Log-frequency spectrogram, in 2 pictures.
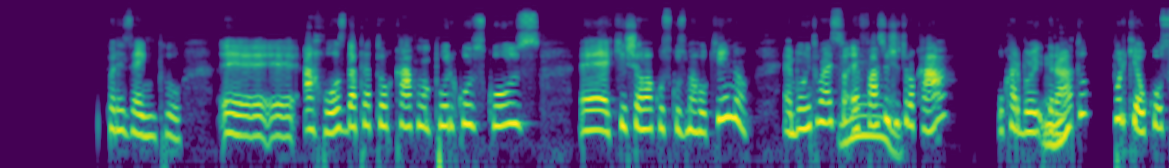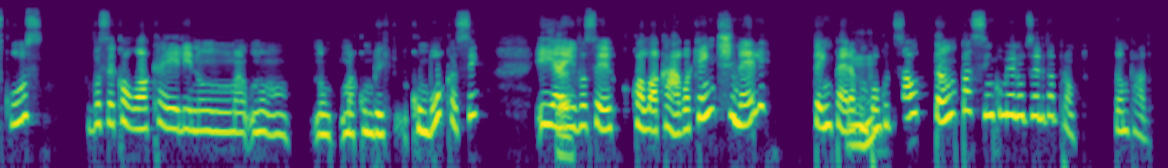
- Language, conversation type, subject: Portuguese, podcast, Como você adapta receitas antigas para a correria do dia a dia?
- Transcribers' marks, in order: tapping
